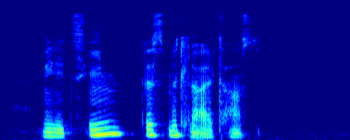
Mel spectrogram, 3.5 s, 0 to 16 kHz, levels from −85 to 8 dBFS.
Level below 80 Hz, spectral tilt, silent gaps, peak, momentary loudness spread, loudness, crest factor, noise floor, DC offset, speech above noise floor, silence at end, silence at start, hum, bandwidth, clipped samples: -66 dBFS; -7 dB/octave; none; -24 dBFS; 14 LU; -39 LUFS; 16 dB; -80 dBFS; under 0.1%; 41 dB; 1 s; 0.45 s; none; 11.5 kHz; under 0.1%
